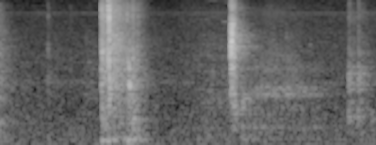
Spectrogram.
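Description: A few sparse keyboard keystrokes: one sharp cluster, a single crisp click, then a faint tap, with pauses between, as someone pecks with the left hand and touch types with the right.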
